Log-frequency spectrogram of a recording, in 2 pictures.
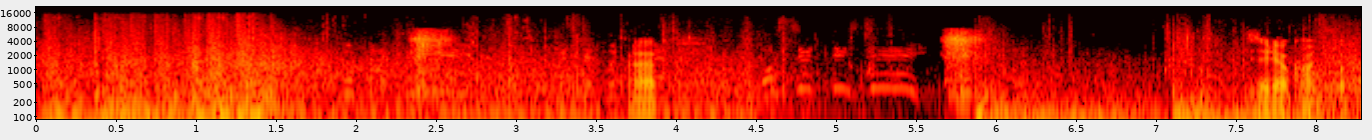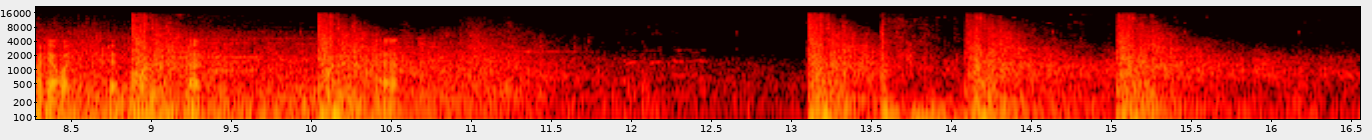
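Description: Sniper rifle shots crack loudly with echoing booms.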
